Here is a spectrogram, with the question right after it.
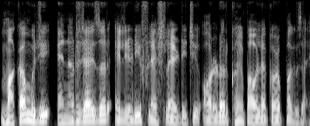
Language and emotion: Goan Konkani, neutral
